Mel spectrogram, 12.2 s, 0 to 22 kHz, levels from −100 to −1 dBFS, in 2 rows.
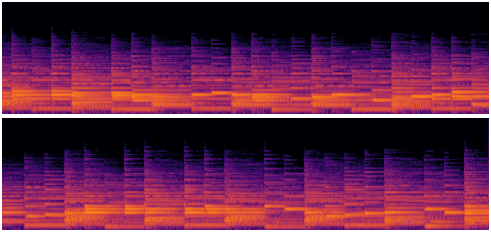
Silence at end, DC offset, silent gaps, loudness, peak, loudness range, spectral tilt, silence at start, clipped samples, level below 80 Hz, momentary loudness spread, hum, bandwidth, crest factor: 0 s; under 0.1%; none; -34 LUFS; -18 dBFS; 2 LU; -8 dB/octave; 0 s; under 0.1%; -70 dBFS; 5 LU; none; 7.8 kHz; 14 dB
